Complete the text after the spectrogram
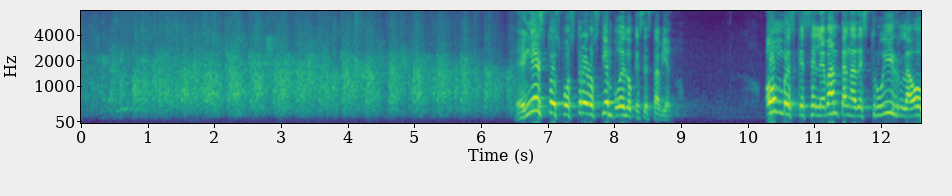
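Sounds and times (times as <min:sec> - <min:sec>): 
audience clapping: 0:00.0 - 0:07.0
speech: 0:06.5 - 0:09.0, 0:10.3 - 0:12.5.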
